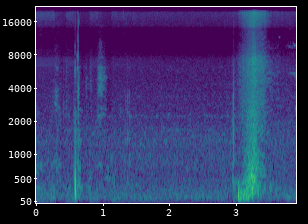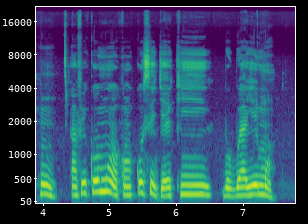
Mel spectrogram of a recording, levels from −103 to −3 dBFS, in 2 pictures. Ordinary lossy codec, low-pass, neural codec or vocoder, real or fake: none; 19.8 kHz; none; real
